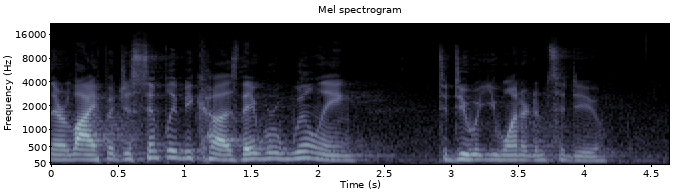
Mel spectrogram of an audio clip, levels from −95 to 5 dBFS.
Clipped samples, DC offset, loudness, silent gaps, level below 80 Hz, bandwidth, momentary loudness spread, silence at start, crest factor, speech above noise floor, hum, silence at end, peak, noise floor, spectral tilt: under 0.1%; under 0.1%; -37 LUFS; none; -76 dBFS; 13.5 kHz; 15 LU; 0 s; 22 dB; 28 dB; none; 0.4 s; -16 dBFS; -64 dBFS; -6.5 dB/octave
